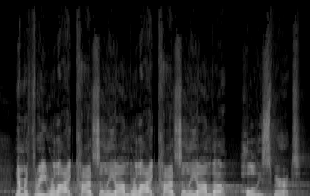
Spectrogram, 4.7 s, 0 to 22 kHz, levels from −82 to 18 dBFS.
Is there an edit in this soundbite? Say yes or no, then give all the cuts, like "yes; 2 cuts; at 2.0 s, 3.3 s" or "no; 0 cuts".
yes; 1 cut; at 1.9 s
